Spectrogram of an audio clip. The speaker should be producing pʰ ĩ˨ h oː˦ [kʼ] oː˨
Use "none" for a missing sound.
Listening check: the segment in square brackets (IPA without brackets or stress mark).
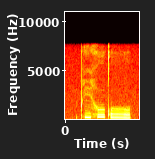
kʼ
